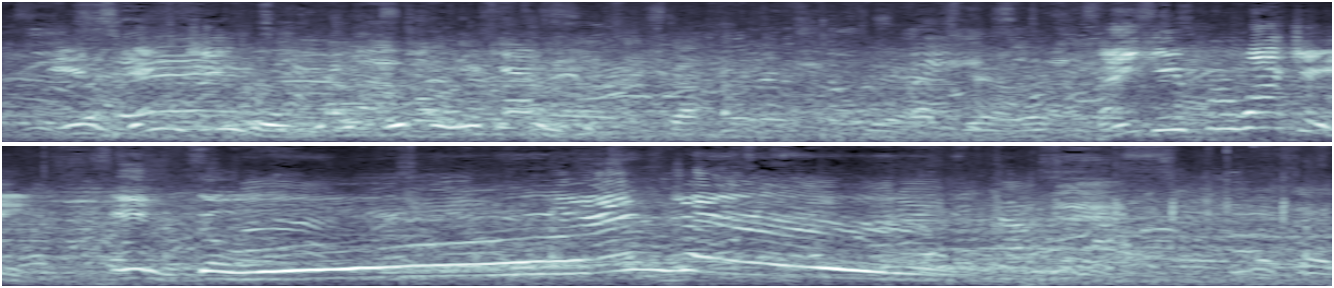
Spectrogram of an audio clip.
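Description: A marching band plays outdoors in a large open stadium.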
